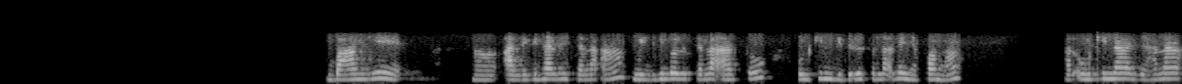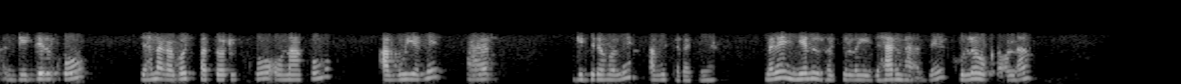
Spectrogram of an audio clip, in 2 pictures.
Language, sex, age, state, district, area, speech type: Santali, female, 18-30, Jharkhand, Seraikela Kharsawan, rural, conversation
